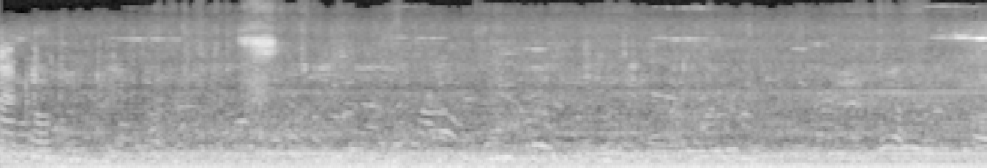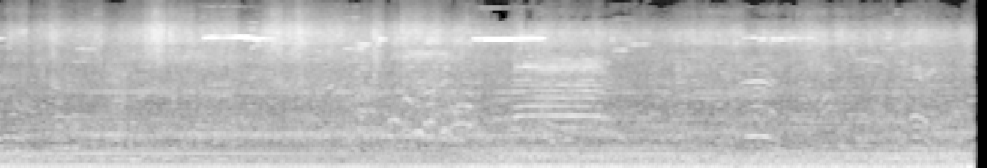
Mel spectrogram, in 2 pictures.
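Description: People talking in the open over a steady low hum, with a short high-pitched call about ten seconds in.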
